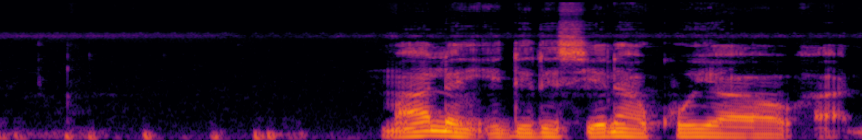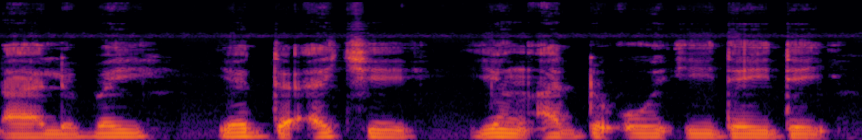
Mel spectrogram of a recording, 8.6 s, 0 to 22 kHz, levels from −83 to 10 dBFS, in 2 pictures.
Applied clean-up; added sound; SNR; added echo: none; none; none; none.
